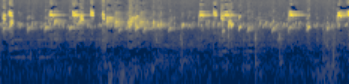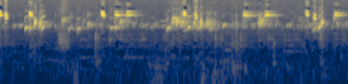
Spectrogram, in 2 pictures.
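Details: European goldfinch song, used to stimulate goldfinches to sing and mate: rapid, continuous twittering of bright chirps, buzzy trills and tinkling notes, with fast repeated phrases and no pauses.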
